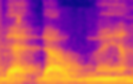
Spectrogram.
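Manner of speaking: plain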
